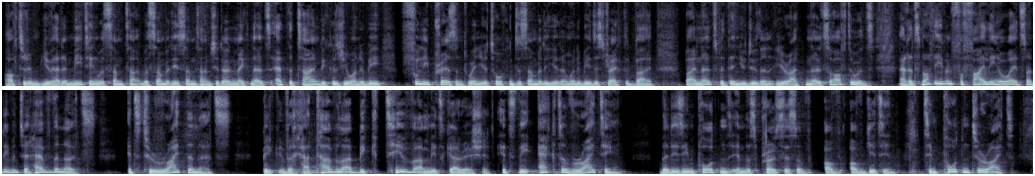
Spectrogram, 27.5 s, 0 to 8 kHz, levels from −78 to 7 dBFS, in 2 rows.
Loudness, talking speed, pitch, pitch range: -15 LUFS, 180 wpm, 125 Hz, 115-155 Hz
